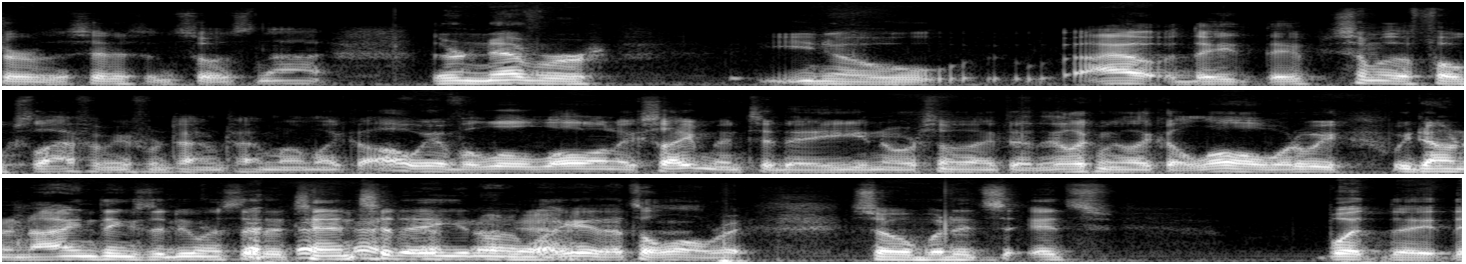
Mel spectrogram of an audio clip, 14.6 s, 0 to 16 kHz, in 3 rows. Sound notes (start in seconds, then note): 10.3 laughs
